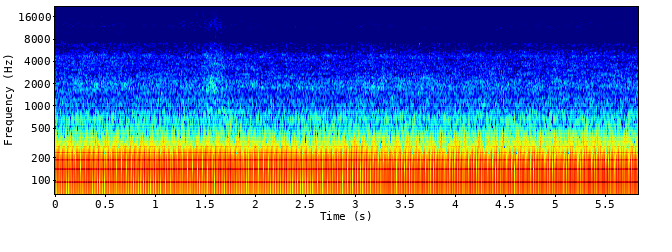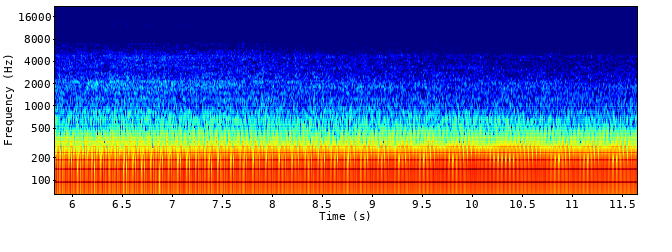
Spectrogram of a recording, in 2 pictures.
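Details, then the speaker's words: 1971 Plymouth Satellite wagon after professional transmission rebuild, driving around 50 mph: engine holds a high steady drone with no shift, automatic stuck without reaching third; temperature fine, oil pressure not regained. "Still hasn't hit third. And it still staying cool. Roll it here about 50. I don't have a clue what the RPMs are, but they're really high."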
